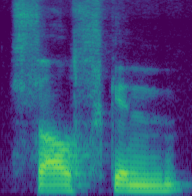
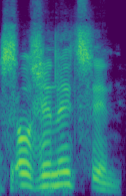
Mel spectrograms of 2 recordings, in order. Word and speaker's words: Solzhenitsyn: It's from a Russian author called Alexander Solzhenitsyn. I'm sure I'm not pronouncing that. Solzhenitsyn.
